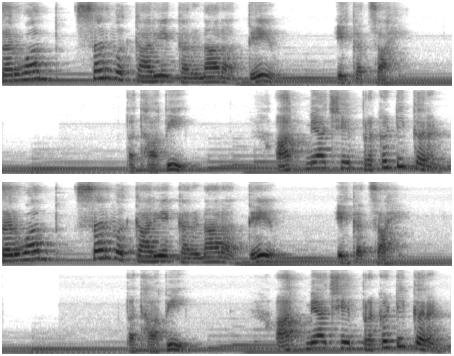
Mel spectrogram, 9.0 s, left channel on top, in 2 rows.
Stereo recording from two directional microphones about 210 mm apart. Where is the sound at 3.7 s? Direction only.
40° left (ahead or behind).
